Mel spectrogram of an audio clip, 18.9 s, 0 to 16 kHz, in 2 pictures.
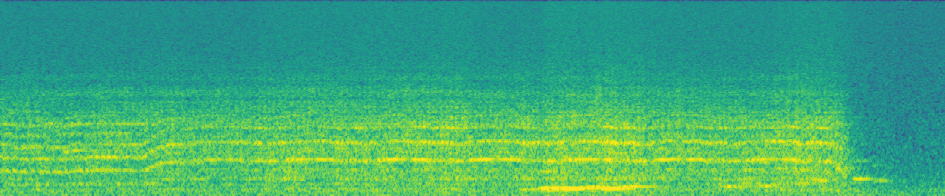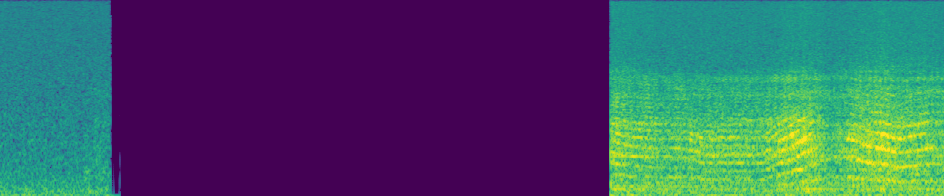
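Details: Home-made 3D-printed mechanical ventilator driven by a 30:1 power-drill gearbox with a further 3.76:1 reducer, powered from 12V DC; steady motor and gearbox hum with rising and falling pitch, stopping then starting again.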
